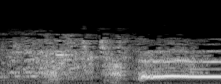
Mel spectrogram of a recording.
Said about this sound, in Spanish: Perro salvaje.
